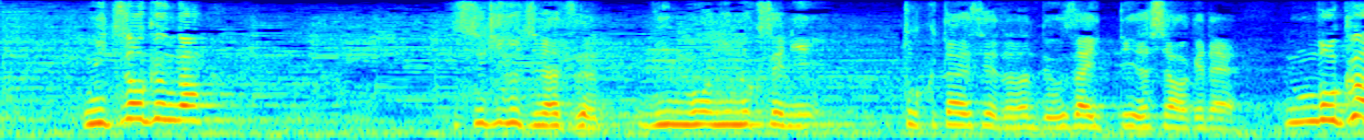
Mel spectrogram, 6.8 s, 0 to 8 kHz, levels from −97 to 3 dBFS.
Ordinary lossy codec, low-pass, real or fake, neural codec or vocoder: none; none; real; none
